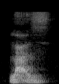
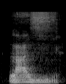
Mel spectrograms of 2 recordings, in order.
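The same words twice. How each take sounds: First: The word is said with one syllable. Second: The word is said with one syllable.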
